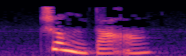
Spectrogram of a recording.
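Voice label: "政党", Mandarin Chinese; chinese flashcards; hsk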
